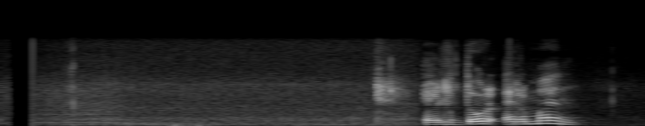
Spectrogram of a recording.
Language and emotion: Russian, neutral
